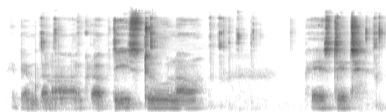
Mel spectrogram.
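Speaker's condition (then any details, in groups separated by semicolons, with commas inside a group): No condition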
